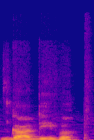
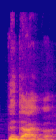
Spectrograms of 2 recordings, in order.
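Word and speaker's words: Godiva: business, but if I'm not mistaken, how you pronounce it, Giva. Gdiva.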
